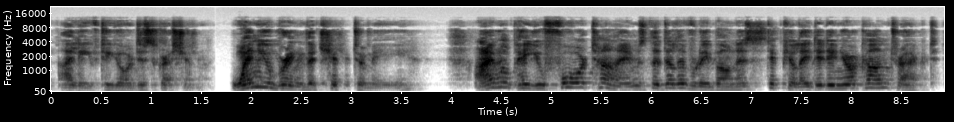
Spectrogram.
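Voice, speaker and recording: An imperious, ancient tycoon from a video game. His voice is forceful and sharp-edged with a husky grain, heard from slightly off the mic. He speaks formally and precisely, with a pompous, condescending air of cold calculation. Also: medium pitch, recorded from a distance, low-quality recording. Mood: businesslike, stern. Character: imperious, coldly calculating, centuries-old male business tycoon. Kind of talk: scripted video game character dialogue.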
